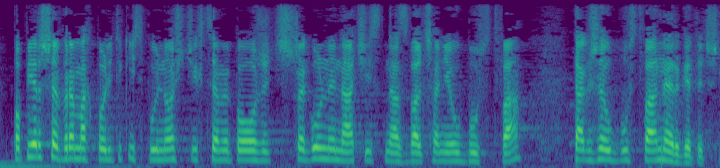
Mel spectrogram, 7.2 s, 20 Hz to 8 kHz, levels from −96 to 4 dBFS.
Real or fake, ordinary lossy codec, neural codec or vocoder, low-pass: real; none; none; 7.2 kHz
